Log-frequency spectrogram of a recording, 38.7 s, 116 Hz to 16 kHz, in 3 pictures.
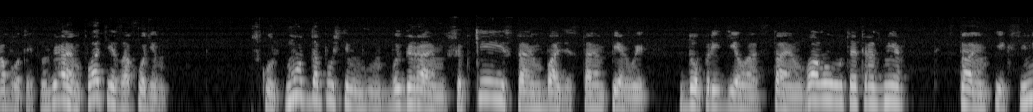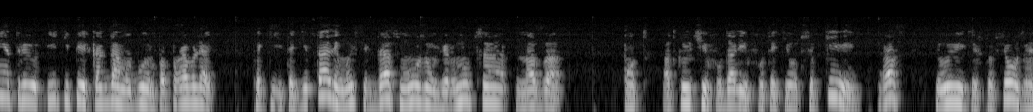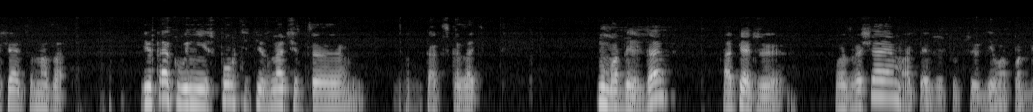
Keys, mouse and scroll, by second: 0.2 click, 2.0-3.5 drag, 5.4 click, 6.2 click, 8.0 click, 12.9 click, 14.0-15.0 drag, 15.4 click, 16.3 middle click, 17.7 click, 19.4-20.4 drag, 23.9 click, 24.8 middle click, 27.2 ctrl+z, 28.2 ctrl+z, 29.0 ctrl+z, 31.4 middle click, 32.7 click, 34.9 click, 37.0-38.2 drag, 38.4 middle click.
